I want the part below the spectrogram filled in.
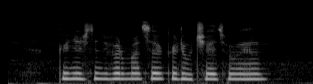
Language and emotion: Russian, neutral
